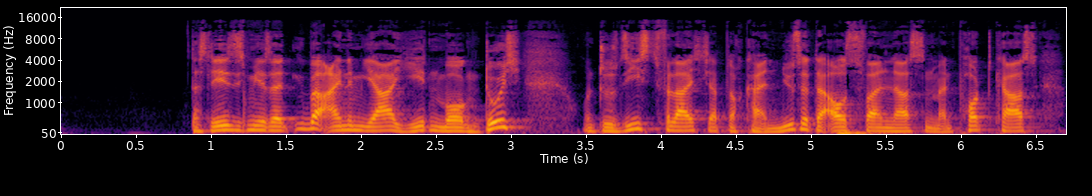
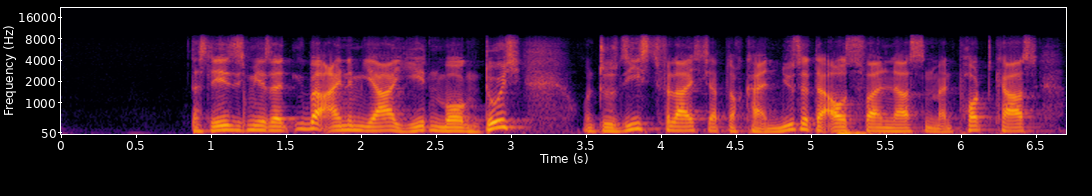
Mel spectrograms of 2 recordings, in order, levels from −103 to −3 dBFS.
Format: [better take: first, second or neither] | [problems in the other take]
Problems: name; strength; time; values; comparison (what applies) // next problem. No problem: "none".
first | garbled, watery; slightly; nothing above 8 kHz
